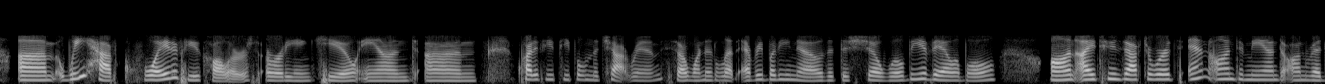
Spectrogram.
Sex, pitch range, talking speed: female, 180-220 Hz, 185 wpm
